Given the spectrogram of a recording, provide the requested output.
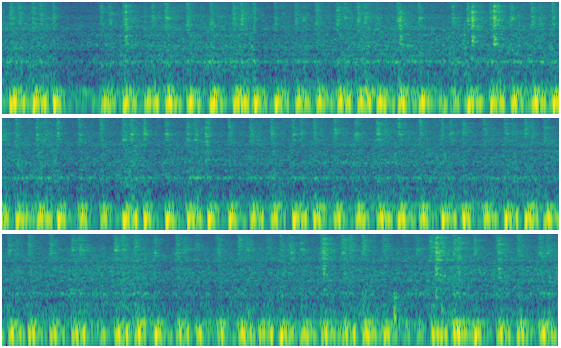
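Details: Engine at idle, sound at passenger-side lower intake manifold: steady idle with a repeating pop roughly three a second over low rumble; popping at idle, cause unknown.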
